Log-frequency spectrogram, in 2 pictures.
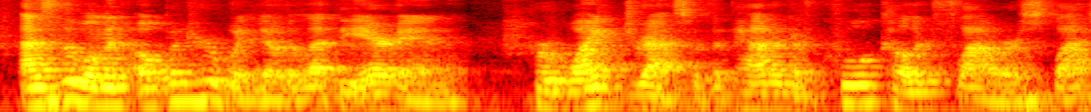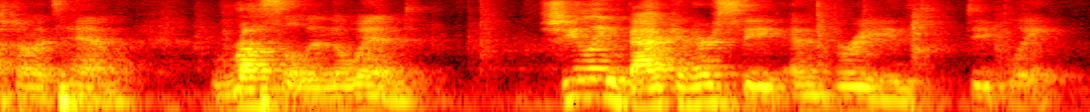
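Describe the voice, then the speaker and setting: At a live book event in an indoor venue with a small audience, a male author and teacher chats informally and reads his story aloud. He has a lowish, slightly mellow voice. The room is very echoey, the mic distant, and there's faint noise.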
